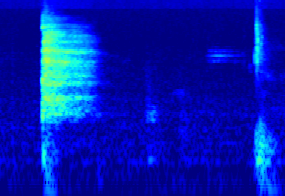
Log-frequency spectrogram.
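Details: Doctor demonstrating correct dry powder inhaler technique for asthma/COPD: he breathes out, tilts his head back, seals his lips on the mouthpiece, then takes a strong, rushing, roughly one-second deep inhalation, pauses to hold, and gives a short out-breath.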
